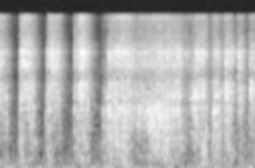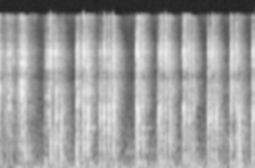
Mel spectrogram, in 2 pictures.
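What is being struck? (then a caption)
Bamboo slat mat. Fingernails scratch and rub quickly across a flat, striped bamboo slat mat, with a ringed hand moving fast over it. The clip has rapid, bright, dry scratching bursts with a longer continuous rub in the middle, very little low end, and each stroke cuts off quickly.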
